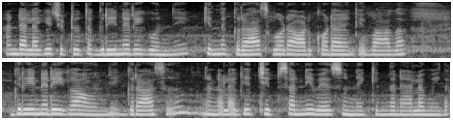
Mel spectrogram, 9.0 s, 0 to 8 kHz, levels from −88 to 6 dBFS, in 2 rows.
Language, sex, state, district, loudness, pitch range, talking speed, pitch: Telugu, female, Telangana, Karimnagar, -15 LUFS, 215-240 Hz, 160 wpm, 230 Hz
